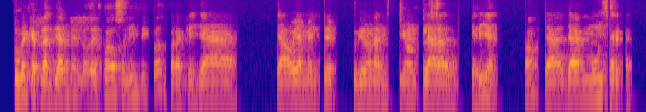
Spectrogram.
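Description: At a moderate pace, a man with a fairly high voice speaks in a monotone, flat intonation. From Mexican Caribbean (Quintana Roo). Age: 20s. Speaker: Olympic taekwondo athlete. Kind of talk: interview. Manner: repetitive, halting restarts.

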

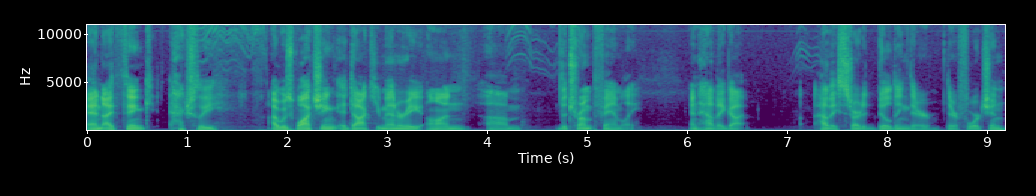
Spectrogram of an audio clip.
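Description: Long, frequent pauses break up speech delivered at a moderate pace. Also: man, fairly low pitch for a man. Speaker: podcast host. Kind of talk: casual interview chat with family. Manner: friendly, upbeat, conversational.

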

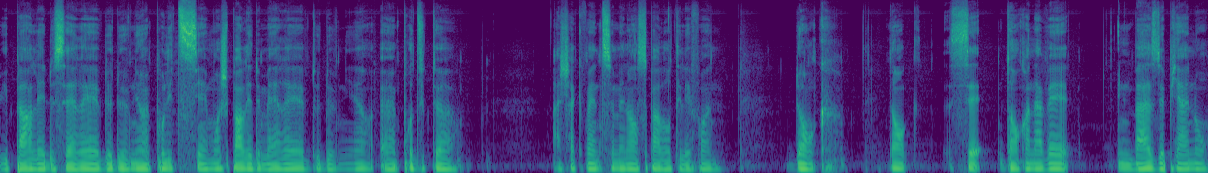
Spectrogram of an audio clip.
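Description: A man with a very deep, low pitch speaks in a monotone, flat way with long, frequent pauses. The sound is dry and close with no echo, on a very clean recording with a silent background. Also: moderate pace. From Montreal, Quebec. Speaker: music producer. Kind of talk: interview.

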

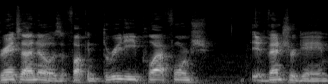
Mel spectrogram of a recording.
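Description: In a normal speaking voice, a man with a fairly low pitch talks at a fairly quick pace with lively intonation. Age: 20s. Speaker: podcast host. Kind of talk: casual monologue. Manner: casual, rambling with fillers.

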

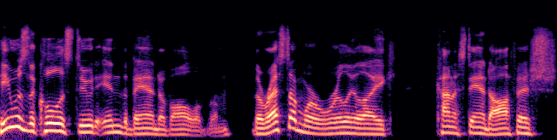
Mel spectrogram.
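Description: An unremarkable speaking voice with an American accent moves at a fairly quick pace with ordinary pitch variation. The recording is very clean, over a silent background. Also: man. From Pittsburgh, US. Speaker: musician and podcaster. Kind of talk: casual chat.

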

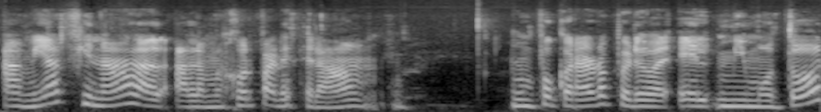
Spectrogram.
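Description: A woman talks at a moderate pace in an unremarkable speaking voice. Her pitch is fairly high, with ordinary variation. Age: 30s. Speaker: nutrition coach for people with autoimmune disease. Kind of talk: interview testimony.

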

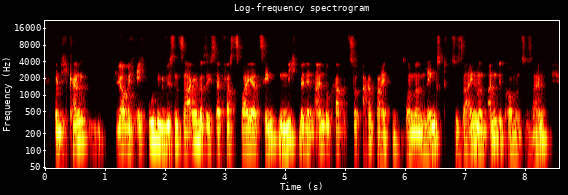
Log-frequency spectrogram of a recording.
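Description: A man with a medium-pitched, somewhat breathy voice talks at a moderate pace. His intonation is lively, with hardly any pauses. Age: 50s. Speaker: entrepreneur, coach and author. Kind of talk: interview.

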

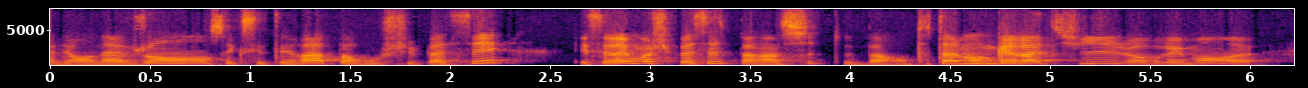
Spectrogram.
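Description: In a plain, everyday voice, a woman speaks at a fairly quick pace with a fairly high pitch and ordinary pitch variation. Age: 20s. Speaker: podcast host, aspiring illustrator. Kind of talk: casual chat.

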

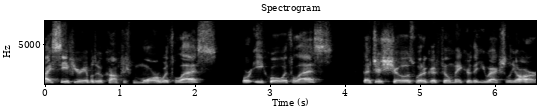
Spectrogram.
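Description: A man with an ordinary speaking voice talks at a fairly quick pace and a fairly high pitch. His loudness stays very even, with ordinary pitch variation over a quiet background. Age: 40s. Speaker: podcast host and independent filmmaker. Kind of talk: casual interview chat.

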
